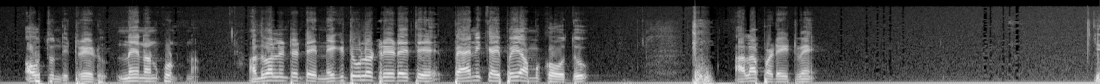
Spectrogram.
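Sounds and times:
low hum with faint hiss: 0:00.0 - 0:11.0
person speaking: 0:00.2 - 0:06.1, 0:07.3 - 0:08.4.

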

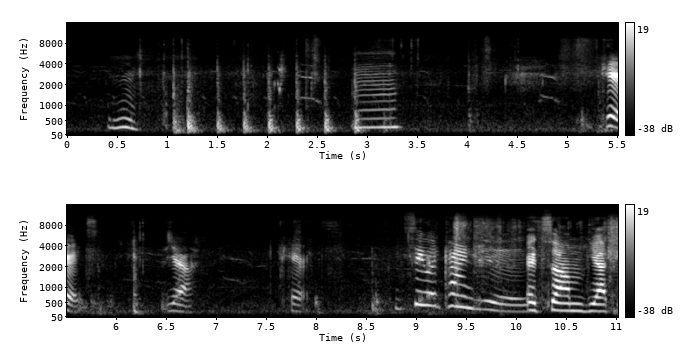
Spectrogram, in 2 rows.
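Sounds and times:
child humming mm: 0:00.4 - 0:00.8, 0:02.8 - 0:03.4.

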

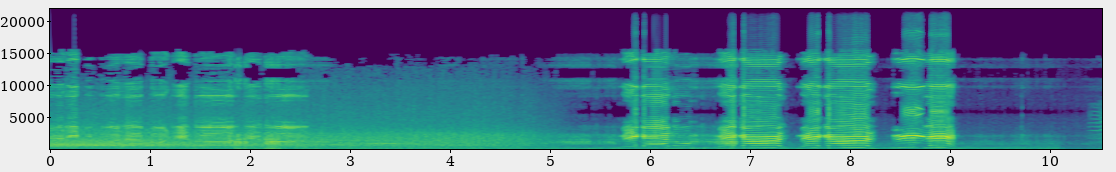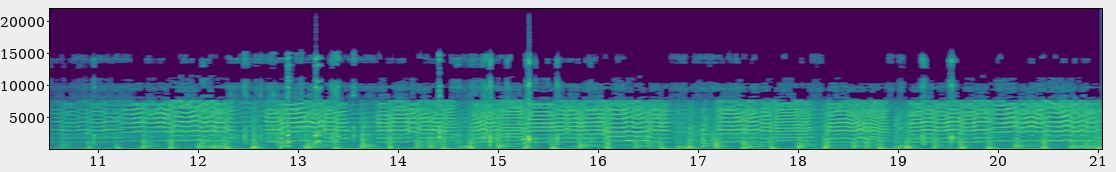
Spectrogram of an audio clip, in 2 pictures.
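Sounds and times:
loud drawn-out vocal calls: 0:00.0 - 0:05.0.

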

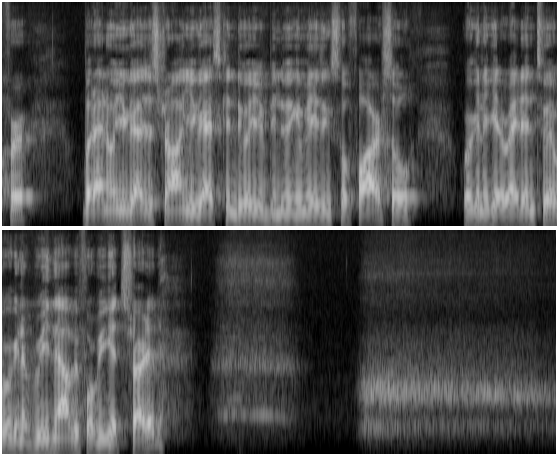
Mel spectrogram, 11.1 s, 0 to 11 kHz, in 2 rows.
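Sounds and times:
man exhaling deeply: 0:07.7 - 0:11.0.

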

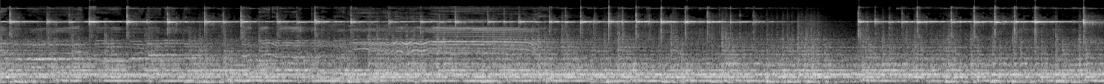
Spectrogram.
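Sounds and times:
small hand cymbals ringing: 0:00.0 - 0:07.6, 0:08.6 - 0:11.0
barrel drum rhythm: 0:00.0 - 0:11.0.

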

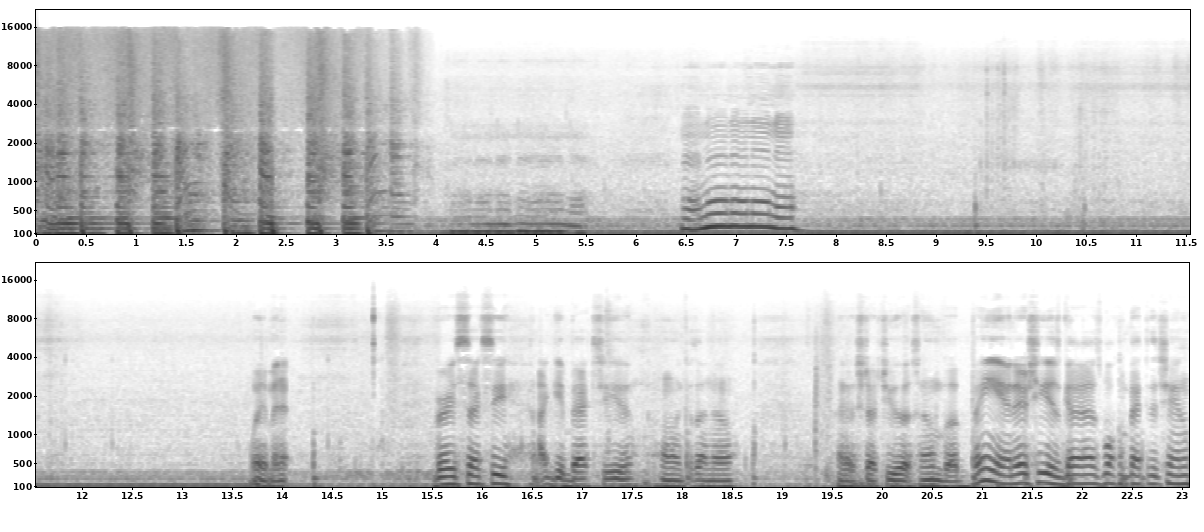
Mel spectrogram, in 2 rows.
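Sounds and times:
electronic dance music: 0:00.0 - 0:04.0
steady low hum: 0:00.0 - 0:23.0.

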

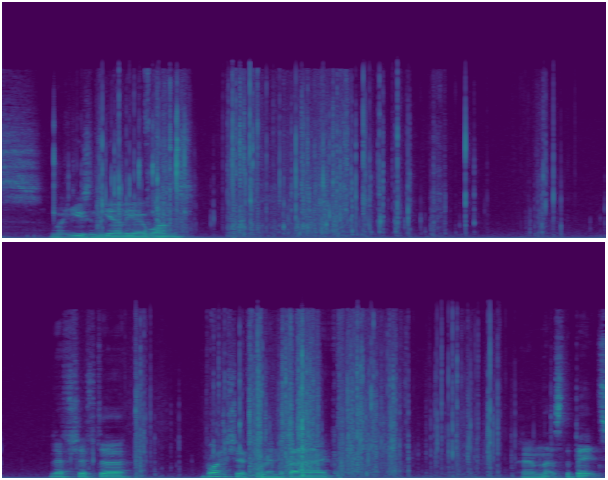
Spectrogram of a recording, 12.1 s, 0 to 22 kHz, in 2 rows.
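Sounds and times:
plastic bags crinkling: 0:00.5 - 0:06.1, 0:06.8 - 0:11.6.

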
